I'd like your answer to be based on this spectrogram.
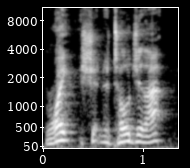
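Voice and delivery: a hint of a West Country groundskeeper accent; Hagrid country accent. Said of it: "Hagrid ... talks with a country accent".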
